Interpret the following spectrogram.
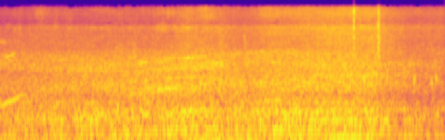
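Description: City street traffic, with a passing vehicle's low rumble that swells to a peak about three seconds in and eases off near the end.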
